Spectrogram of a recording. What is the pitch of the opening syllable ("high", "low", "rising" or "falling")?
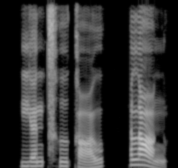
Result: high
